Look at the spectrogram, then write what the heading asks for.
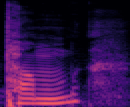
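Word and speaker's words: thumb: भी B silent है उसके बाद इसको बोलते हैं थम थम का मतलब होता है अंगूठा और ये बी यहां पे साइलेंट है उसके बाद है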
